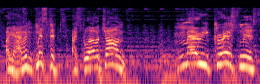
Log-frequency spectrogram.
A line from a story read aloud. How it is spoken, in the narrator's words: he roared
